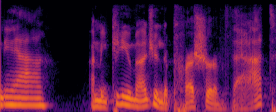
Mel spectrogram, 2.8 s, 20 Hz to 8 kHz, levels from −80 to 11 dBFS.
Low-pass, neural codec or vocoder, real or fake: 7.2 kHz; codec, 24 kHz, 3 kbps, HILCodec; fake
